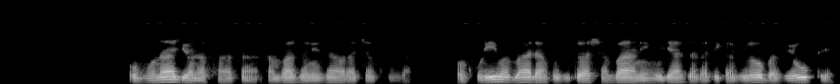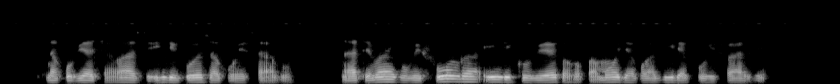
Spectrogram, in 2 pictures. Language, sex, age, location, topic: Swahili, male, 36-49, Dar es Salaam, agriculture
